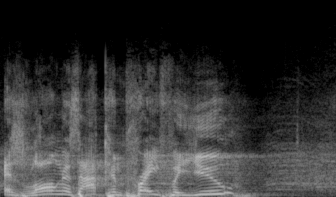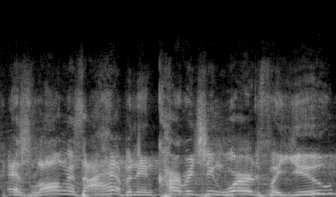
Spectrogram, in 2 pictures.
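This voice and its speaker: An extremely high-pitched man uses a raised, projected voice in an animated tone, keeping very even loudness and ordinary pitch variation at a moderate pace. Noticeable background noise and audible room echo are present. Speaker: pastor. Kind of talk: sermon. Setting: church.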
